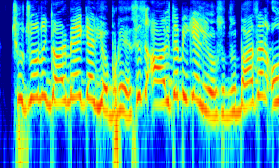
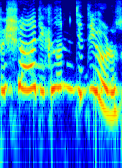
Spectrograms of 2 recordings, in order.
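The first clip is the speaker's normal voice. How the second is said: higher sing-song mimic of her mother's call; mock the mother's casual summons; 7 semitones higher than usual. Daughter mimicking her mother calling her. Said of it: "istediğiniz zaman da gelip".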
